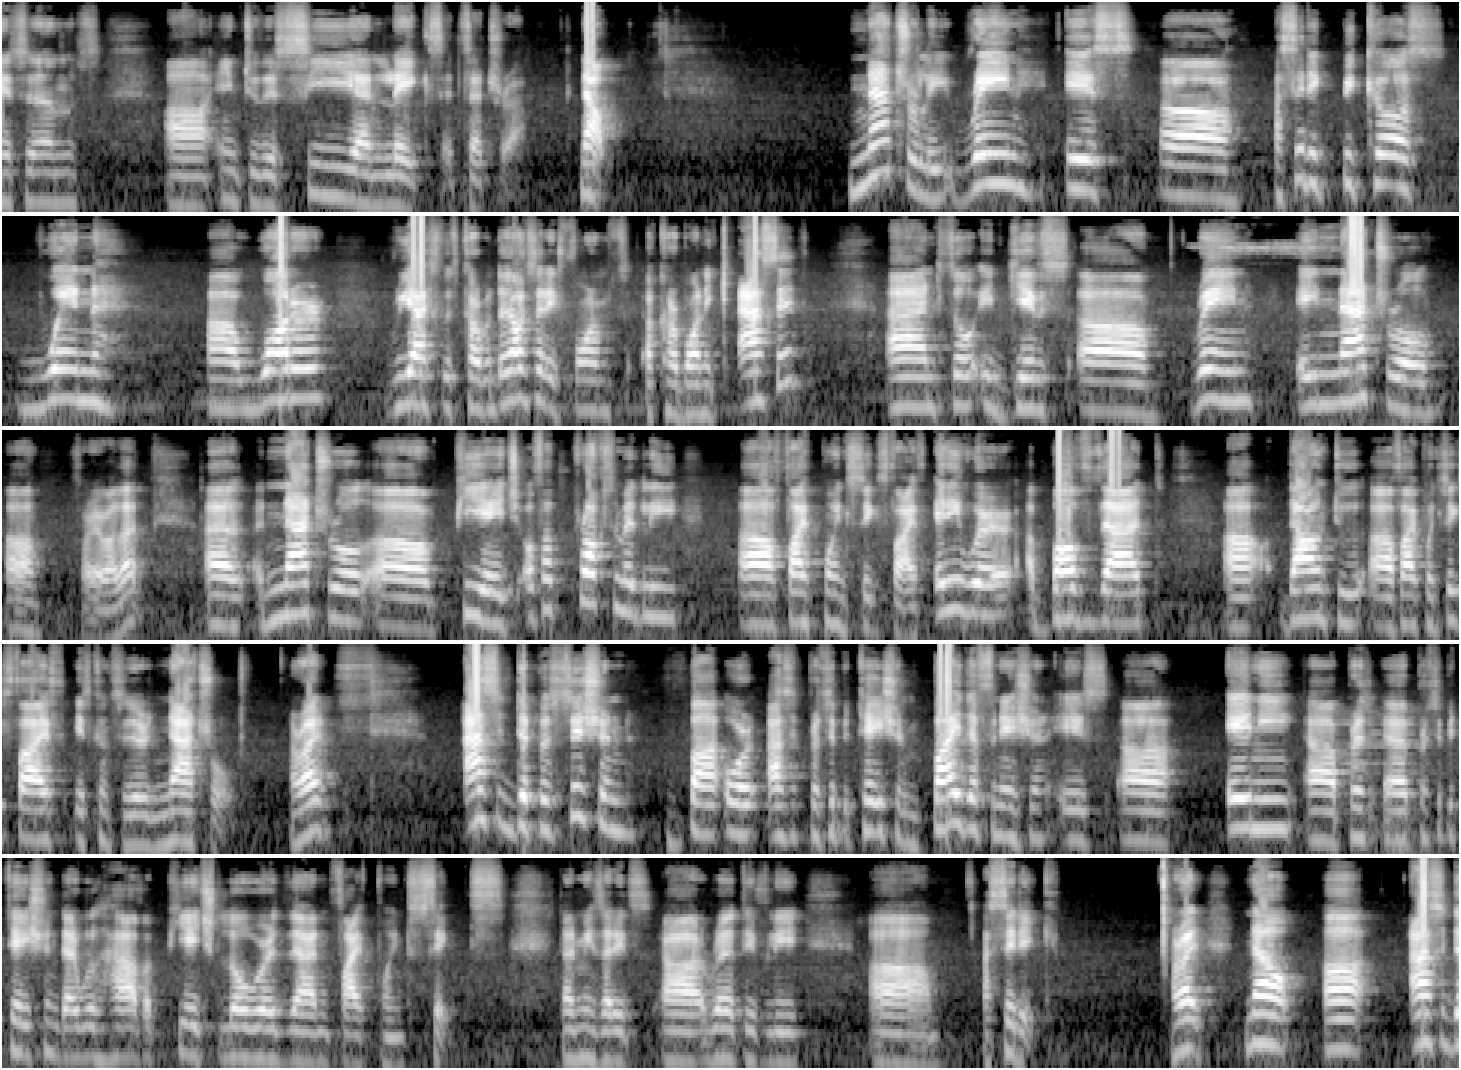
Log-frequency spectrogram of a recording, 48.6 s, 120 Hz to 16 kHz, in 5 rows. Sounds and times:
Speech: 0:00.0 - 0:04.2, 0:05.7 - 0:31.4, 0:32.2 - 0:45.9, 0:46.6 - 0:48.5.

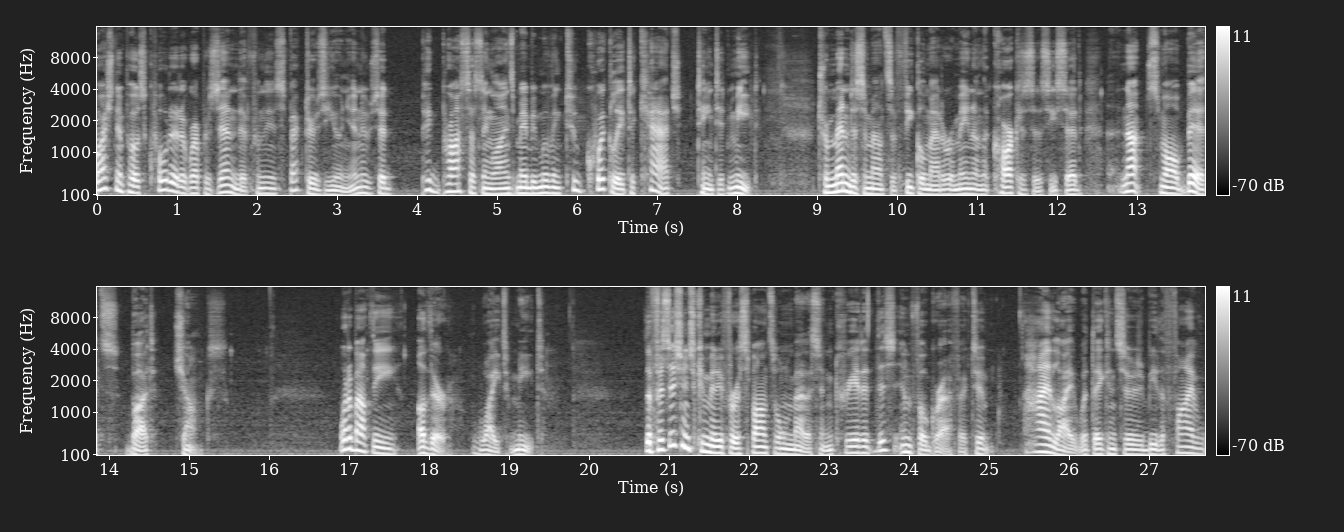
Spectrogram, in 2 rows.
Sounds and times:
Speech: 0:00.0 - 0:08.3, 0:09.0 - 0:15.5, 0:16.9 - 0:19.5, 0:20.7 - 0:27.7.

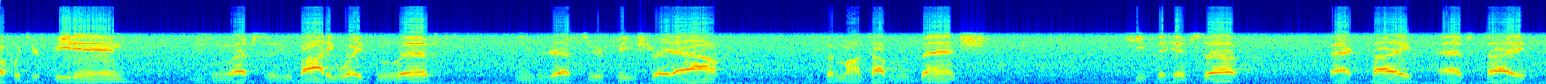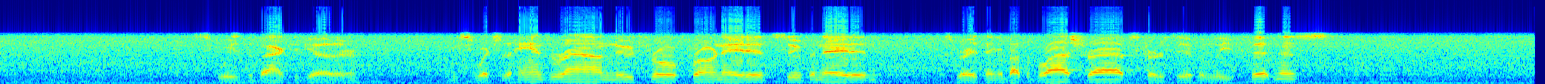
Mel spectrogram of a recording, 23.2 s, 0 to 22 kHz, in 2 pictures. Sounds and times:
Speech: 0:00.0 - 0:03.3, 0:03.9 - 0:05.5, 0:06.2 - 0:07.5, 0:08.5 - 0:09.4, 0:10.0 - 0:11.5, 0:13.1 - 0:14.3, 0:15.0 - 0:21.6.

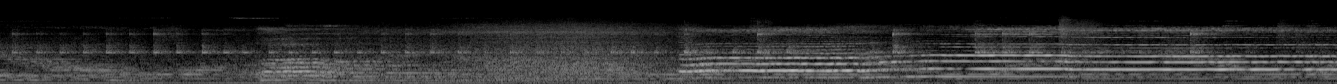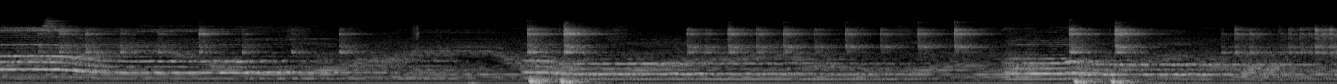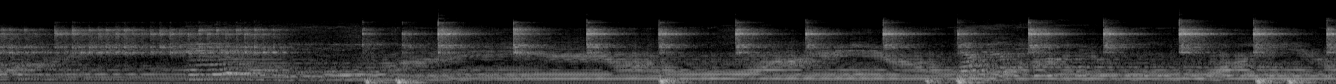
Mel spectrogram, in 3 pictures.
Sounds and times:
Wind instrument, woodwind instrument: 0:00.0 - 0:40.1.

